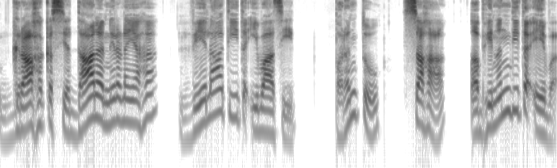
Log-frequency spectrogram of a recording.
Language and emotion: Sanskrit, surprised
